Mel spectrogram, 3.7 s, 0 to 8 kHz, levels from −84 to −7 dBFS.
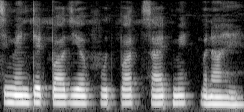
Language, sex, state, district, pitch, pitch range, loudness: Hindi, female, Arunachal Pradesh, Lower Dibang Valley, 155 Hz, 155-160 Hz, -16 LUFS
